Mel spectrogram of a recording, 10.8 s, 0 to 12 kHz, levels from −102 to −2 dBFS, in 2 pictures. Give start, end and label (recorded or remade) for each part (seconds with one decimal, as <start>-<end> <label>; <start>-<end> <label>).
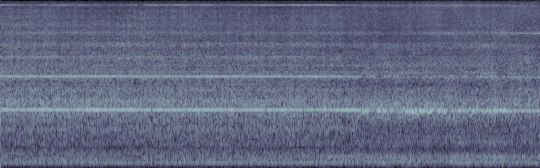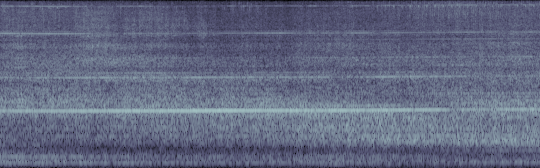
0.0-3.6 recorded; 3.6-5.1 remade; 5.1-10.8 recorded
